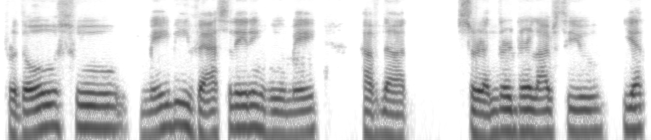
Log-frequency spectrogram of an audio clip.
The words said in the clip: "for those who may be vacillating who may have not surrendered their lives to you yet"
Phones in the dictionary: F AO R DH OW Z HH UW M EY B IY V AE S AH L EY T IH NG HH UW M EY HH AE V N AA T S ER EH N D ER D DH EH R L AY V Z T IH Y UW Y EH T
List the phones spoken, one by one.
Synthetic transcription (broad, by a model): F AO R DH OW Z HH UW M EY B IY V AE S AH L EY T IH NG HH UW M EY HH AE V N AA T S ER EH N D ER D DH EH R L AY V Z T IH Y UW Y EH T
